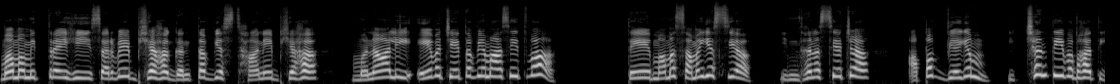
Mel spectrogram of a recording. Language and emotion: Sanskrit, angry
